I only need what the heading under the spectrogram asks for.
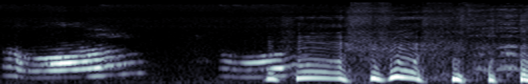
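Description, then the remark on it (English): A recording of a male pet cat: a drawn-out meow, a pause, then a longer run of warbling, chirpy meows that rise and fall, sounding almost like saying hello, fairly loud. “my cat is actually going to say hello because I got a little recording of him saying it because I had a few DMs saying, your cat does not say hello, so I'm rolling it.”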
